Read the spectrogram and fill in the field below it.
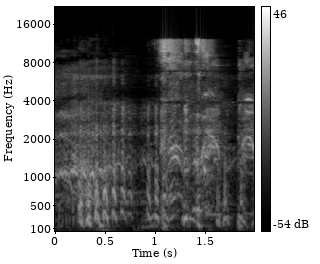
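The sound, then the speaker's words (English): A harsh cough bursts out in a couple of rough fits, tangled with voiced, laugh-like sounds over two seconds, fairly loud. “Don't cough.”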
